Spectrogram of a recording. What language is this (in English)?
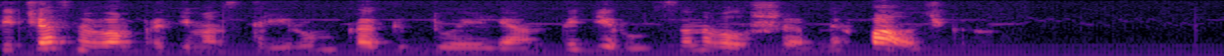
Russian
